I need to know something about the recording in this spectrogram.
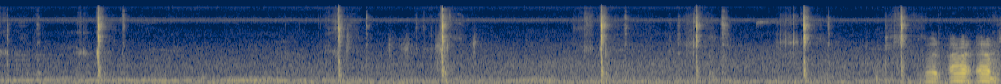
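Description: A knife chops through an onion onto a cutting board.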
